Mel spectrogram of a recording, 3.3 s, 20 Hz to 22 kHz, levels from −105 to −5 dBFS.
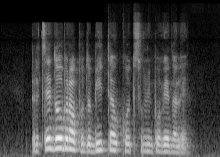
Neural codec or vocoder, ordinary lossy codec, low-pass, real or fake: codec, 44.1 kHz, 7.8 kbps, Pupu-Codec; Opus, 16 kbps; 19.8 kHz; fake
